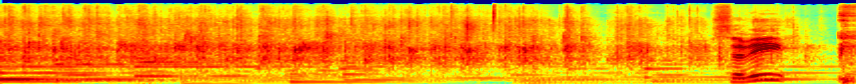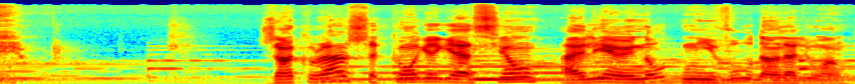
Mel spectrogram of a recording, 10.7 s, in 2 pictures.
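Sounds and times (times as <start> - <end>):
audience applause: 0.0 - 5.8
speech: 4.6 - 5.4, 7.0 - 10.6.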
